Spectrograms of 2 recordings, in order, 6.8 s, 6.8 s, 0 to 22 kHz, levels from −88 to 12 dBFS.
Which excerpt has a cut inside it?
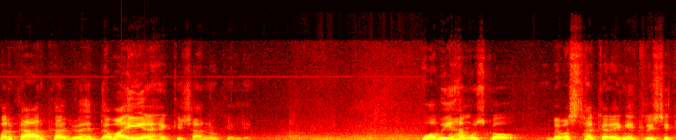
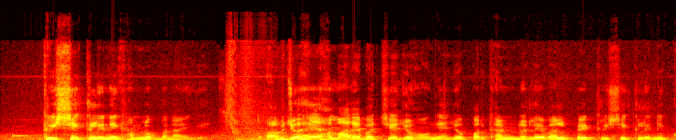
second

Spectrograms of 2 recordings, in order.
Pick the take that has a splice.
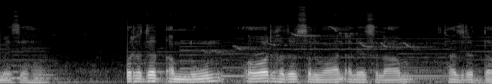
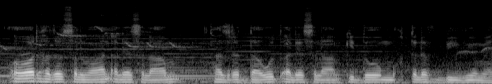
first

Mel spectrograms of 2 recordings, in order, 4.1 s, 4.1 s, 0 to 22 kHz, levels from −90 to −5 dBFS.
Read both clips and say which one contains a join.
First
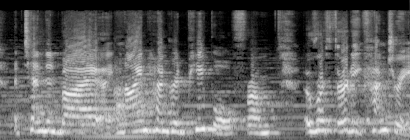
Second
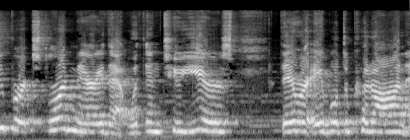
first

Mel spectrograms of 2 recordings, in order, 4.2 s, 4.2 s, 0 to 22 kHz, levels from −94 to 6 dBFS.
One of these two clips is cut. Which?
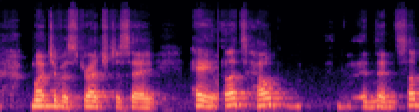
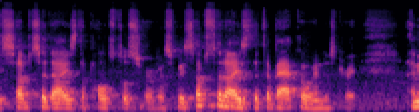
first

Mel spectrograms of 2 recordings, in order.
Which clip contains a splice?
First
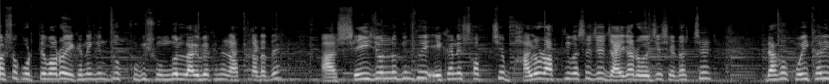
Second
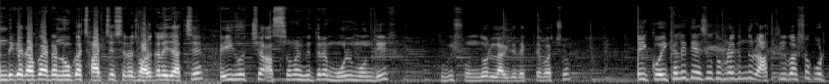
second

